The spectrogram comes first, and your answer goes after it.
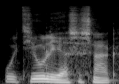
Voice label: do you speak english, gwentian

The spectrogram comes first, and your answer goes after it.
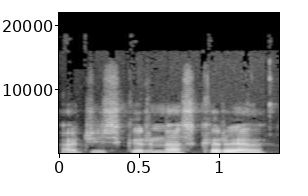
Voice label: write, armenian western

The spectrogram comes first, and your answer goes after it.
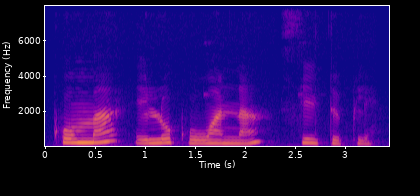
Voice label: write, lingala; Koma eloko wana s'il te plaît

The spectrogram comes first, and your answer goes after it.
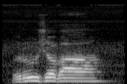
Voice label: pink, Czech

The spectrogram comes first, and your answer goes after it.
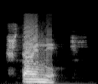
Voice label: no understand, West Flemish

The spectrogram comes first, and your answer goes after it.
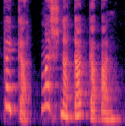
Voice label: how much, kichwa

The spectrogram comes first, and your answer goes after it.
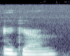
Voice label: yes, Hungarian

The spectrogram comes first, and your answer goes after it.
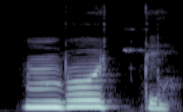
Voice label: hello, lingala

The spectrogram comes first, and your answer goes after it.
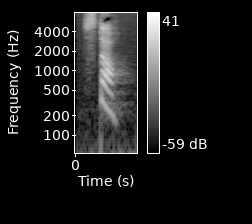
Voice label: hundred, bulgarian numbers

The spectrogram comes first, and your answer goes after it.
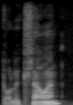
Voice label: christmas, gwentian; Dolig llawen; Welsh (Gwentian); Merry Christmas

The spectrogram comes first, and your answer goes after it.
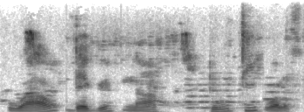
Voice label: yesalittle, wolof; Wau, degg naa tuuti Wolof

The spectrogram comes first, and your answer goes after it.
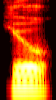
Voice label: "yuk", Korean

